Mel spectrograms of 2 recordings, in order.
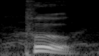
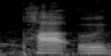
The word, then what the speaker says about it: Pau'u: They couldn't pronounce Pau'u. They pronounced Pooh. So other Pooh was my name.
